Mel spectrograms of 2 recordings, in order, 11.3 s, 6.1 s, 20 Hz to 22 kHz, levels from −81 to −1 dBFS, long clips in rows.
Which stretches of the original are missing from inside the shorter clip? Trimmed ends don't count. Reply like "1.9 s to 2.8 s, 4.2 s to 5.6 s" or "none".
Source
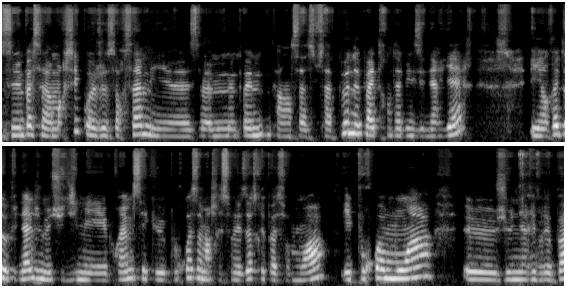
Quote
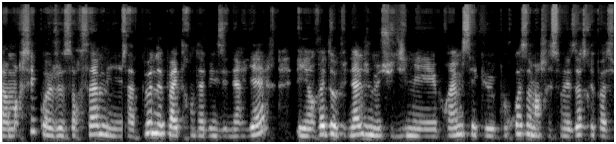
1.6 s to 3.2 s, 4.8 s to 5.1 s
